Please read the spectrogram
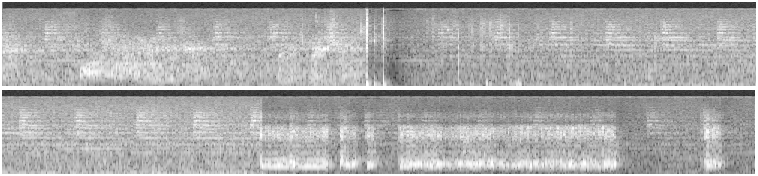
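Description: Steady low mechanical hum of the bascule bridge's drive machinery, heard from inside the operator's house while the leaf is being lowered. About two-thirds in, the sound changes abruptly to a louder, choppy mid-pitched sound.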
